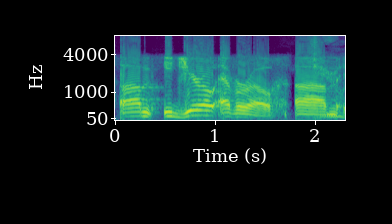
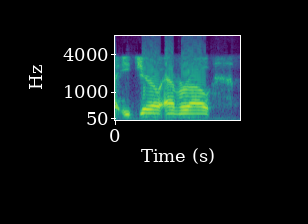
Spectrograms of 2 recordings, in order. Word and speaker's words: Ejiro Evero: Ejiro Evero? – Ejiro Evero is sort of how we've come to know that his name is pronounced.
